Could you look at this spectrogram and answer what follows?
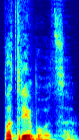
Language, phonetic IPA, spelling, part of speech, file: Russian, [pɐˈtrʲebəvət͡sə], потребоваться, verb, Ru-потребоваться.ogg
- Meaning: 1. to need, to require 2. to take (time, effort, money, etc. for something) 3. passive of тре́бовать (trébovatʹ)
